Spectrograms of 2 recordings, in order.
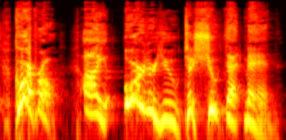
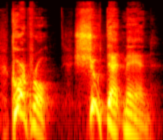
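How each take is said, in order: First: Very loud, high, drawn-out roar; furious shout. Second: Loud, slow firm order; shouted command. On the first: Captain repeating his order to the corporal, enraged. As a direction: bellow the order at full fury. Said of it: "even more anger in his voice". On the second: Captain shouting an order at the corporal, forceful. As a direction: shout the order, holding some anger back. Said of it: "He looks at you and shouts". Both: Acted.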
